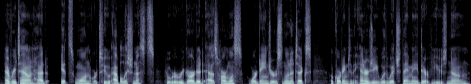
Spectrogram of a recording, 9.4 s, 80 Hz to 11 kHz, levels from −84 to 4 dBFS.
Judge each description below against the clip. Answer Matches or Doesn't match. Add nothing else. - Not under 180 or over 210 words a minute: Doesn't match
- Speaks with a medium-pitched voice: Doesn't match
